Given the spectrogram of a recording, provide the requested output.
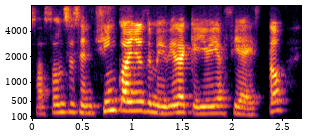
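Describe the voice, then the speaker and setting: A woman's normal speaking voice, fairly high in pitch, with ordinary pitch variation, a fairly quick pace and a quiet background. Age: 20s. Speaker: psychologist working in youth entrepreneurship education. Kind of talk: interview conversation.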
